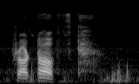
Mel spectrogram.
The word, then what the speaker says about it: Frotoft: I need to get my pronunciation absolutely spot on. It's Frotoft.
